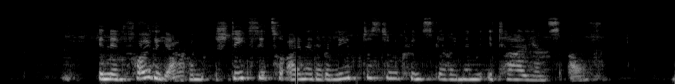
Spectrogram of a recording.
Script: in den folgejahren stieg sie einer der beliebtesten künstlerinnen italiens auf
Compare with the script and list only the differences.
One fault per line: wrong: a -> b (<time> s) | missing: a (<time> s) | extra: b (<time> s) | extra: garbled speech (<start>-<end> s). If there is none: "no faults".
extra: zu (2.7 s)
